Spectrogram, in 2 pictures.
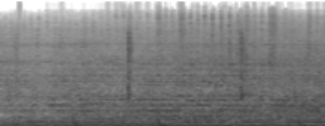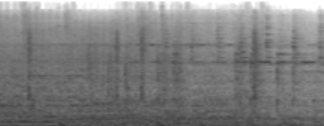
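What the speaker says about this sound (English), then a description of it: "Fremantle is actually home to the longest cargo train in the whole world" A very long cargo train rolls steadily past in Fremantle, a continuous loud rumble with rhythmic wheel clatter and clicks on the rails throughout.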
